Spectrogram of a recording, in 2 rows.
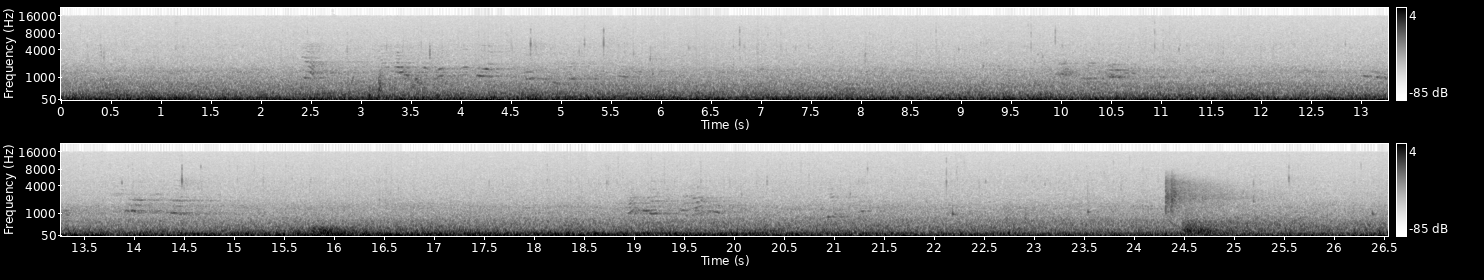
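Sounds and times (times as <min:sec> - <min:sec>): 
raindrops: 0:00.0 - 0:26.5
child: 0:02.4 - 0:06.2, 0:09.7 - 0:11.3, 0:12.8 - 0:15.0, 0:18.7 - 0:22.3
campfire crackling: 0:02.7 - 0:26.5
fireworks: 0:24.4 - 0:25.4.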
